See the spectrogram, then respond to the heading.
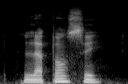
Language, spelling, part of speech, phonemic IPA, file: French, pensée, verb / noun, /pɑ̃.se/, Fr-pensée.ogg
- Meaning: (verb) feminine singular of pensé; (noun) 1. a thought (first attested 1176 in Chrétien de Troyes, Cligès, ed. A. Micha, 5246) 2. reflection, meditation, faculty of thinking (late 12th century)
